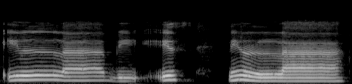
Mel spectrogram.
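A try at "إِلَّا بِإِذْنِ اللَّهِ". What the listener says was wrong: Illa biiz. Huruf zalnya lebih mengalir Ibu. Suaranya. Illa biiznillah.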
